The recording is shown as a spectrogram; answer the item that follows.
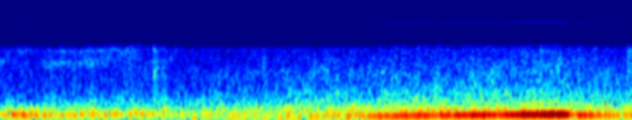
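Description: Car engine heard from inside the cabin while driving, accelerating: its low note rises steadily in pitch and grows louder for a couple of seconds, then falls suddenly near the end.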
